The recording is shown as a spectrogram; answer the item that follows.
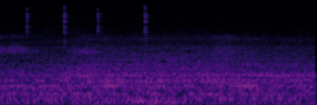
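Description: Three faint, short clicks from a computer mouse over quiet room tone.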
